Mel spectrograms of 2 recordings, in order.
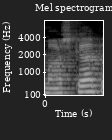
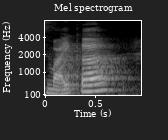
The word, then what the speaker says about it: Majka: However, we pronounce it Majka, but like the actual word, like right way of pronouncing it, like in Serbian, it's Majka.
